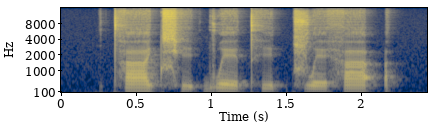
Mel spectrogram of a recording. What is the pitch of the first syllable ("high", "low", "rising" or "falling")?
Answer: high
